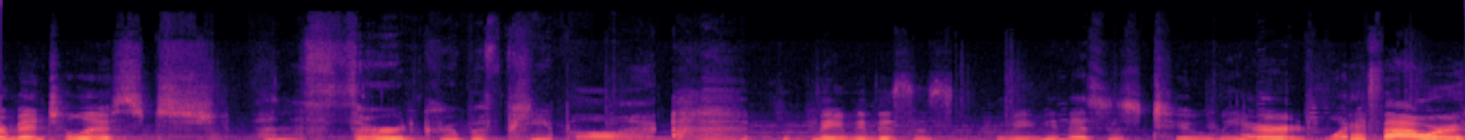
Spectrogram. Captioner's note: laughs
